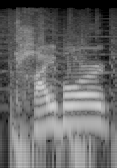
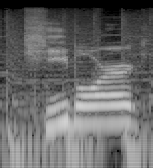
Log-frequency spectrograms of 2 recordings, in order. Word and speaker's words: Kiborg: too generic for them how do you even pronounce this kyborg keybor Ki KI like Killer Instinct Borg but I would love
